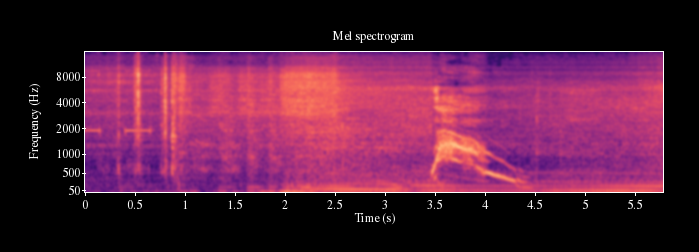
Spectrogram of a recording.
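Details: Toyota Matrix starting after a dead battery (battery had been disconnected): engine fires after a short crank and drops into a low, even idle with no misses or knocks; running normally.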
